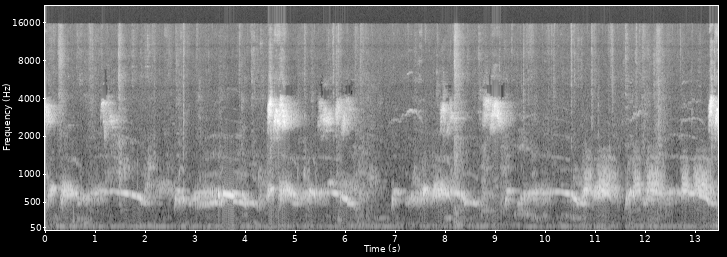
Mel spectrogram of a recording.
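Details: Wild-caught spotted dove kept caged for four years, cooing indoors: low, hoarse, rounded coo phrases repeated in runs with brief pauses, while sharp high chirps from other birds cut in between.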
